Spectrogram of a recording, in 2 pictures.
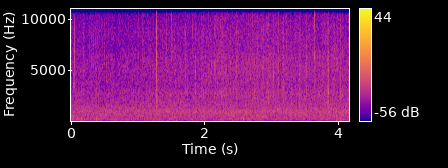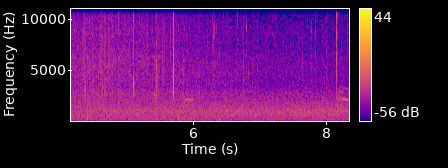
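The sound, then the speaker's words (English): Steady rain patters continuously, a dense hiss broken by scattered sharp drips and taps. No voices, just an even, soft wash of falling water throughout. “At, at first, I guess I could see how that sounded a bit like some autumn leaves or a bit of a fire, but it sounded more to me like rain.”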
